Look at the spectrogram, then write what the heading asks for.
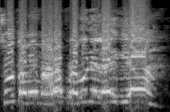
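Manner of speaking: high, anguished cry to the angels; Mary begs the angels for her Lord, distraught; Mary pleading. Acted. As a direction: beg them to show where he is. Preacher voices Mary pleading with angels.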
